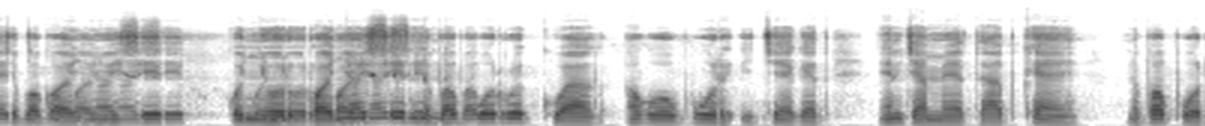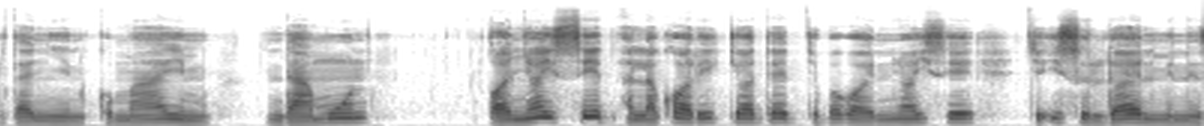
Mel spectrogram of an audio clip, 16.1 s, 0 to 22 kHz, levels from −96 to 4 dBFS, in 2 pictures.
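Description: From the start to 3.2 s the speech carries a doubled audio track: an undecayed, roomless copy trails about 150 ms behind, roughly 5 dB down, likely a second capture path, then cuts off abruptly, unlike a natural echo.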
